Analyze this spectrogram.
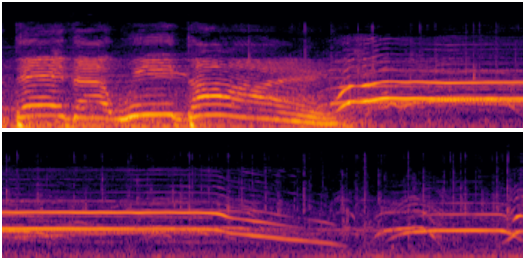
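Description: A young man sings loudly into a microphone outdoors, holding long, sliding notes.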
